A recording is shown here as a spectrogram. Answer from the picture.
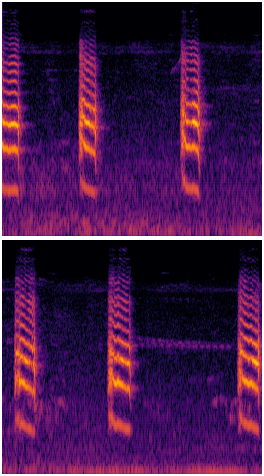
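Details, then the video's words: Long-tailed shrike singing at full volume, kept as a songbird. Harsh, nasal, harmonic-rich notes with a downward slur are repeated about once a second. The background is quiet. "MASTERAN BURUNG CENDET GACOR"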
